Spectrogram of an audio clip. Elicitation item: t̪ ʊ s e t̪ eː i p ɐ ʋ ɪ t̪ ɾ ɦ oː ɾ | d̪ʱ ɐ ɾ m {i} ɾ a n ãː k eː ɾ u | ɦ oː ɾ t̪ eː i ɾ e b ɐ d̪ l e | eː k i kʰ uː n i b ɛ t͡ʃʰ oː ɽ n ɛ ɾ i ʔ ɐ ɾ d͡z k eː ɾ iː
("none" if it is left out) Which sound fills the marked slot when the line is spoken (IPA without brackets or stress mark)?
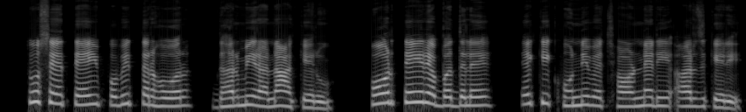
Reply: i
